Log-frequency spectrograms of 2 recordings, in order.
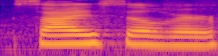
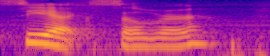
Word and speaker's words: C.X. Silver: i pronounced it wrong i always think that it's size silver for some reason but it's cx silver gallery is that right yeah yeah cx over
